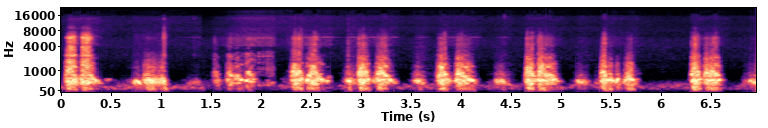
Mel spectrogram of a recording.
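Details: Heart auscultation at position A, patient lying, sitting and standing, dilated aortic root: scratchy heart sounds near 74 a minute with a very loud mid-to-late systolic aortic vascular click and murmur at S2.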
